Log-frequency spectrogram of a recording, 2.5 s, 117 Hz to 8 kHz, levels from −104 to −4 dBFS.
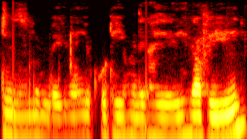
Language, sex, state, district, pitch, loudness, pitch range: Hindi, male, Uttar Pradesh, Etah, 115 Hz, -29 LUFS, 115-120 Hz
